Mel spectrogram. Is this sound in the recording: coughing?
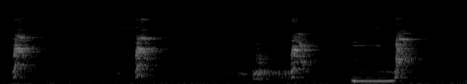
no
